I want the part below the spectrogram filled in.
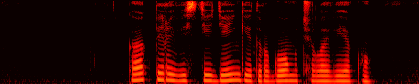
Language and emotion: Russian, sad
